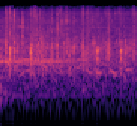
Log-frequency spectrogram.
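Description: Congregation at a church service claps and cheers in acclamation, a sustained wash of applause with voices and whistles over it.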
